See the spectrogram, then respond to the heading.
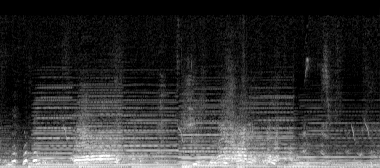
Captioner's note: laughing and screaming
